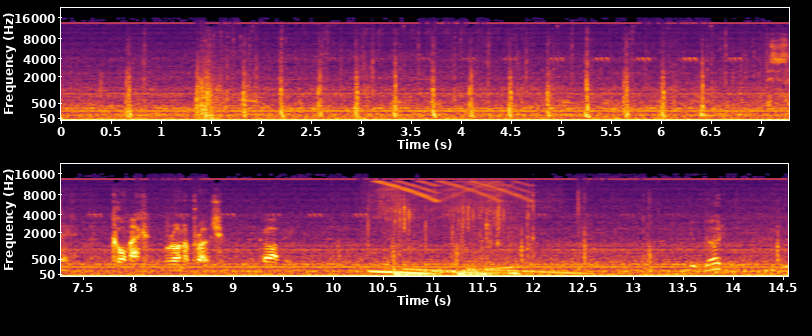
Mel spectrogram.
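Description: Footsteps crunch steadily over wet ground.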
